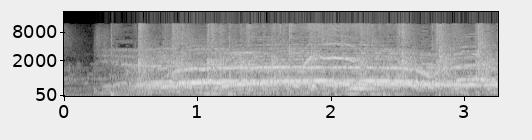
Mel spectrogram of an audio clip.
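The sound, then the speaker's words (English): Audience cheering and whooping at a live recorded show at DragonCon 2017. The sound is loud and sustained, with dense crowd noise and a few shrill whoops on top, and it rises quickly at the start. “We have a very obedient audience here today. Cheering whenever I tell them to.”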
